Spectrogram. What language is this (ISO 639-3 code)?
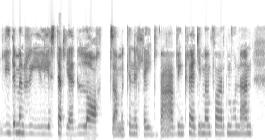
cym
